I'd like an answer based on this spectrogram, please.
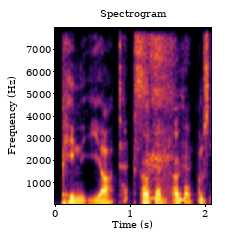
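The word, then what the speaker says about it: Piñatex: Aishwarya says that Pinatex... Hold on, wait, sorry. It's actually pronounced Pinatex.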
